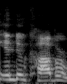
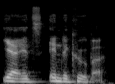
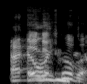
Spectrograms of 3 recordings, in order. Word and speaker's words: Indukuba: But I agree with am I saying Indukaba wrong? Is it how do I pronounce it? I heard Goresh say it all the time. It's Indukuba. Indukuba.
